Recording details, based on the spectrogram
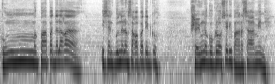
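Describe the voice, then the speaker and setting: A man's voice: sits high, level tone, quick pace, soft background music, natural voice. A man acting a tired but reassuring father caring for his sick child in a radio drama. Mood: determined. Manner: reassuring, weary, plain-spoken.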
